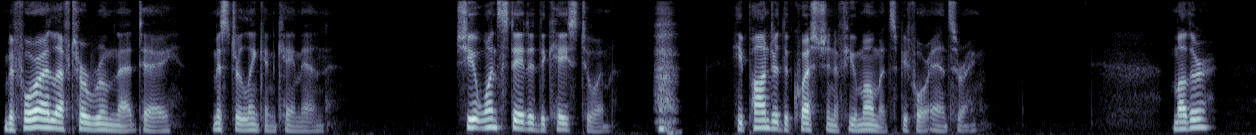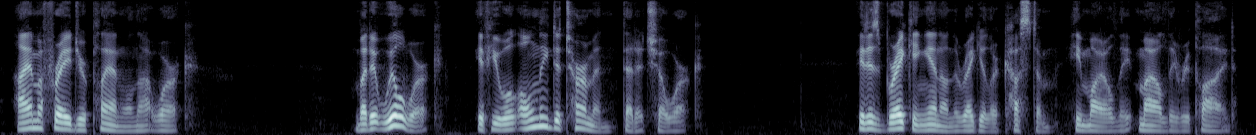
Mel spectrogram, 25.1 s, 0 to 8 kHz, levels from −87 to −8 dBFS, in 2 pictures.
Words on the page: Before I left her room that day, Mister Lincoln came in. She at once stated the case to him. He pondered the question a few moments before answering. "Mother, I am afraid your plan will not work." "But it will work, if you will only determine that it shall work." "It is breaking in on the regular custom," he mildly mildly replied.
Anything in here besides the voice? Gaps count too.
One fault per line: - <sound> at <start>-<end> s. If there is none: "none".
- breath at 6.5-6.8 s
